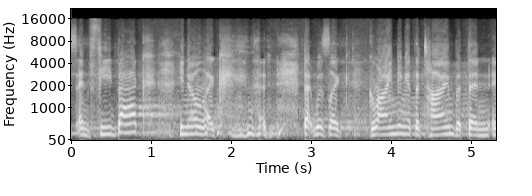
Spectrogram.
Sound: laughs

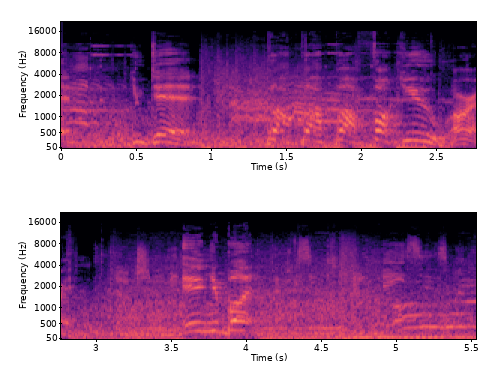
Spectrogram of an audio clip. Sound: gun noises

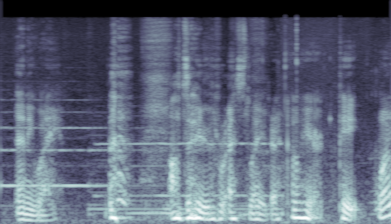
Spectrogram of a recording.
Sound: chuckles

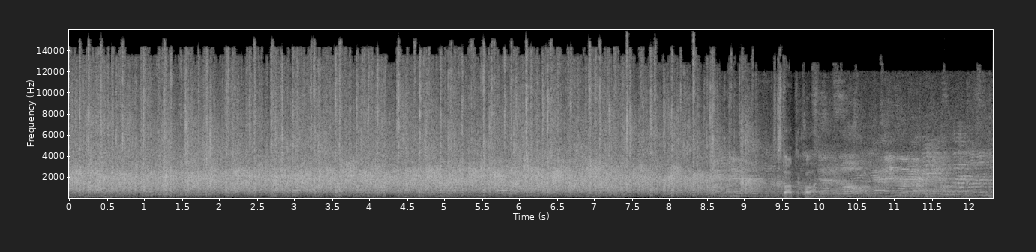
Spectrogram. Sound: applause

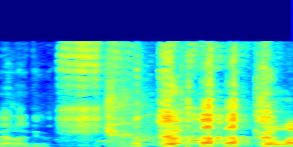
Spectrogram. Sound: laughs

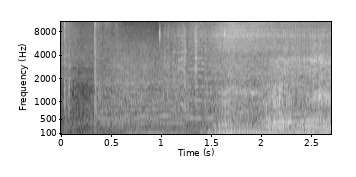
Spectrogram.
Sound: engine revving; growling

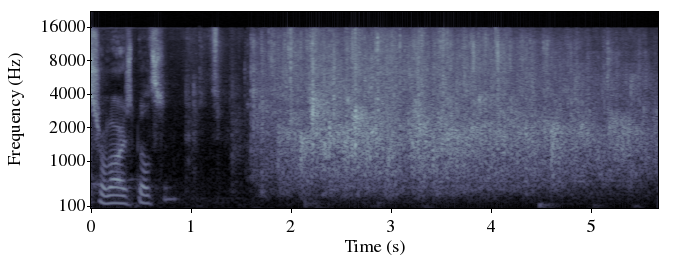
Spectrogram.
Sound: audience applauds

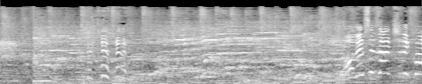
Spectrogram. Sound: laughing

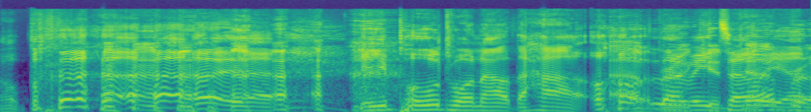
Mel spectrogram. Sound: laughs

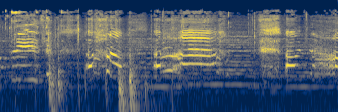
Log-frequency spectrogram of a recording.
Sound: crying

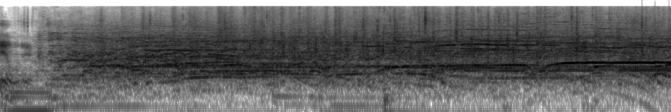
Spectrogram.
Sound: audience cheering and clapping

